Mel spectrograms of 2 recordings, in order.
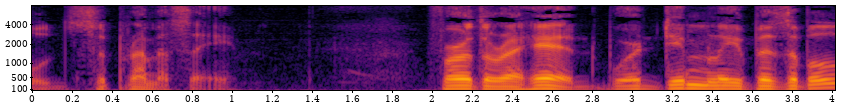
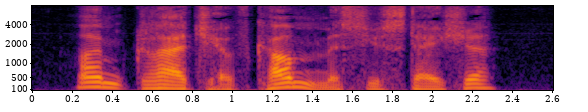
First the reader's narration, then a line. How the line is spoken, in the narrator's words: he said with a sigh of relief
